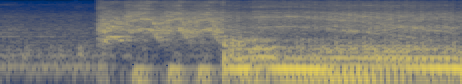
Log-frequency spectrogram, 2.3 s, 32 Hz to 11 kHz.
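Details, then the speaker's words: 2016 BMW R1200RS at 60,000-mile service, engine suppression test: in first gear, clutch in, kickstand up, short starter whirr then the twin catches at once into a firm even idle; suppression working, battery later read 12.49 V. "start. So engine suppression is working."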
